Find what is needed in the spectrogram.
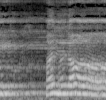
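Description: A woman's solo voice chanting an Urdu noha, a mourning lament. A held note fades, then a new melodic phrase with sliding pitch begins about a second in.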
